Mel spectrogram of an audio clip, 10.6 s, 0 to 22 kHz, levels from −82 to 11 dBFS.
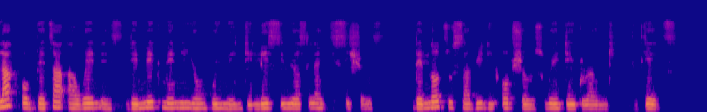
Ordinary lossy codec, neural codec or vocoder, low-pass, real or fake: none; vocoder, 48 kHz, 128 mel bands, Vocos; 9.9 kHz; fake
